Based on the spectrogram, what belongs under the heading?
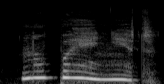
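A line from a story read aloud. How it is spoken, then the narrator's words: Trembling, strained voice. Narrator (Russian): С бледным лицом и дрожа от волнения выдавила Анна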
